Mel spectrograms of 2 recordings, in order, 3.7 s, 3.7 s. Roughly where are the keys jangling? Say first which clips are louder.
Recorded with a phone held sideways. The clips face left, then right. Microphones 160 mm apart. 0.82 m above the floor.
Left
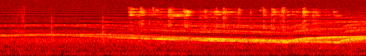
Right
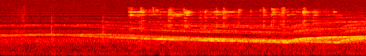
Right 1 dB; centre.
